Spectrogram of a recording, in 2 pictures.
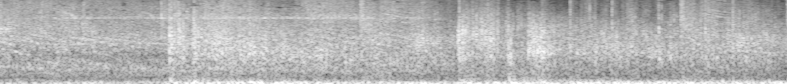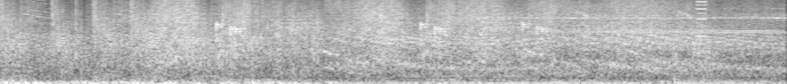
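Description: Sustained space-combat barrage in the Homeworld remastered strategy game, dense overlapping cannon fire and rumbling explosions booming continuously and loudly without pause.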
